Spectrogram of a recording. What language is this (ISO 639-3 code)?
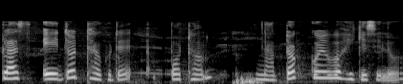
asm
